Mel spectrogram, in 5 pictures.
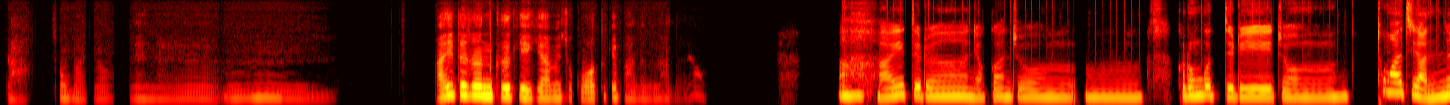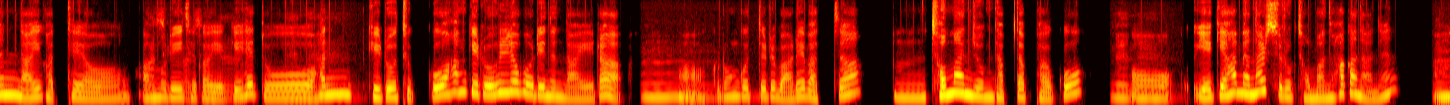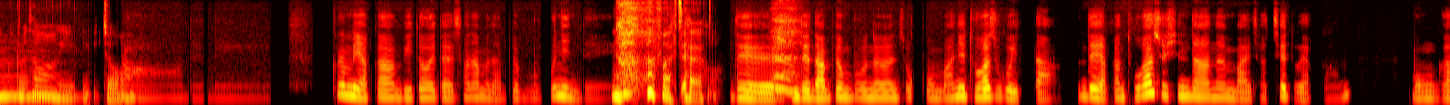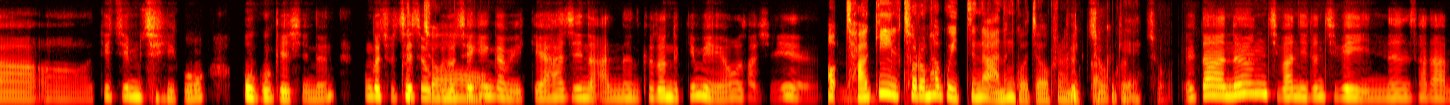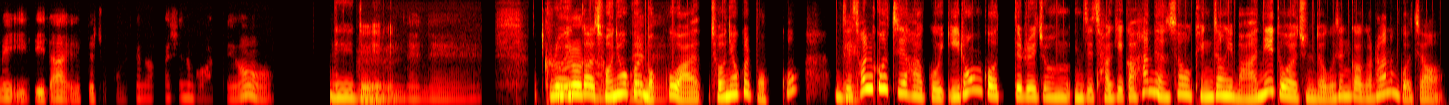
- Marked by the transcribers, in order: static; distorted speech; tapping; laugh; laughing while speaking: "맞아요"; laughing while speaking: "지고 보고 계시는"; other background noise
- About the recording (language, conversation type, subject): Korean, advice, 피곤하거나 감정적으로 힘들 때 솔직하게 내 상태를 어떻게 전달할 수 있나요?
